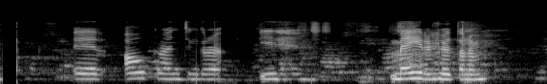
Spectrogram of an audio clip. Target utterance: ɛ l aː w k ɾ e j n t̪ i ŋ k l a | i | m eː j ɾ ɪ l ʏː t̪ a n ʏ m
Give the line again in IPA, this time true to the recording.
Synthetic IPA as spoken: ɛ ɾ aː w k ɾ a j n t̪ i ŋ k ɾ a | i | m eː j ɾ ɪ l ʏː t̪ a n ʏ m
